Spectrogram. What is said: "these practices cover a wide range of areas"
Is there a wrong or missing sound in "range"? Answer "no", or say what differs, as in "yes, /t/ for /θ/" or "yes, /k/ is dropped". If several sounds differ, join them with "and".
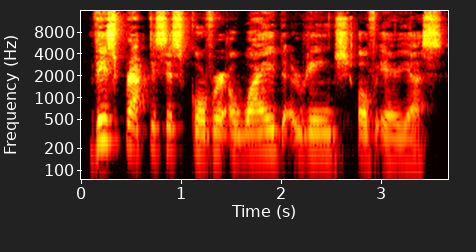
no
